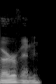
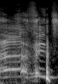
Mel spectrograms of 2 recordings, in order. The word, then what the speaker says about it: Irwin: to Steve Irvin's Animal Exploration Show. Today we are looking at the badges. Wasn't it Steve Irvin? Steve What was his name? Irwin. Win. You just it's how you pronounce W's.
